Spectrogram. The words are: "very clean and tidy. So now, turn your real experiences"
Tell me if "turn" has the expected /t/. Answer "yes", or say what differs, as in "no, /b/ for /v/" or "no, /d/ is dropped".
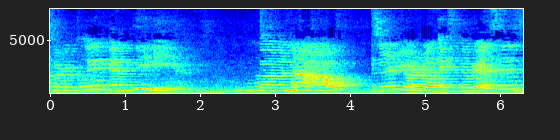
no, /s/ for /t/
